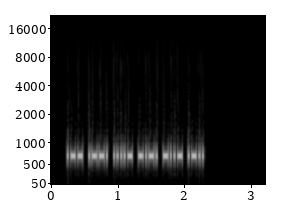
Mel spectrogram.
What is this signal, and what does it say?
Morse code, heard as a keyed tone, about 48 wpm, 700 Hz. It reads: WP4CXL
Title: USA Call Signs - 6 Characters - 4x Character Spacing - 45wpm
